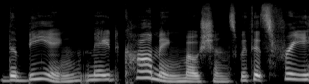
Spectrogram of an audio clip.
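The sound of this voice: Someone reads here in an unforced reading voice.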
